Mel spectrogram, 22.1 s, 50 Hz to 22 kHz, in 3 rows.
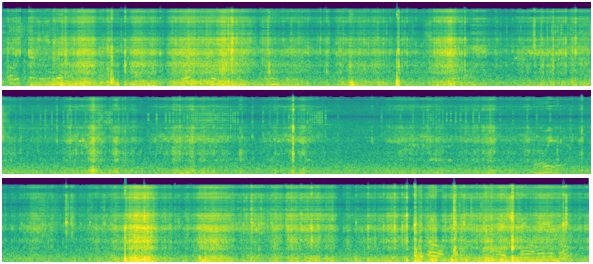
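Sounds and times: fishing reel cranking: 5.4 - 13.6.

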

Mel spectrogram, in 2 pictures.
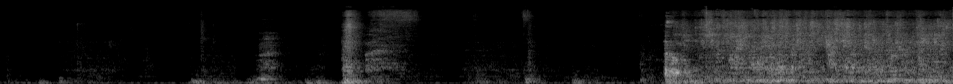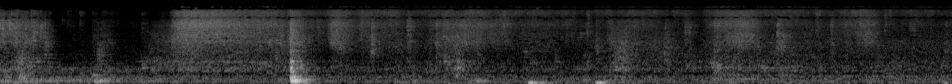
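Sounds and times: shower water running into bathtub: 6.6 - 19.0.

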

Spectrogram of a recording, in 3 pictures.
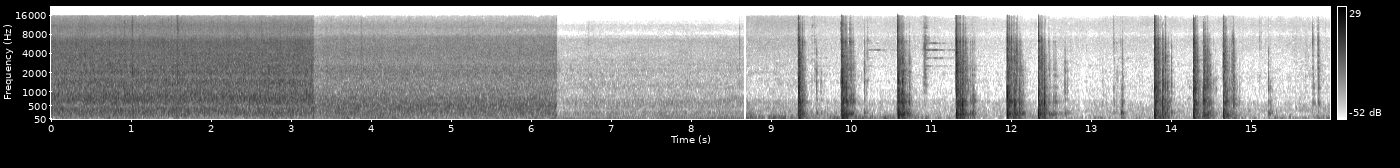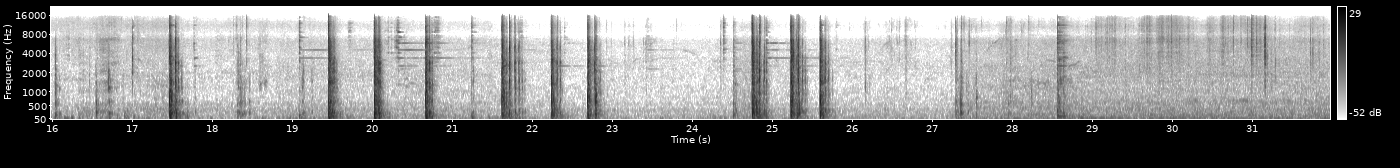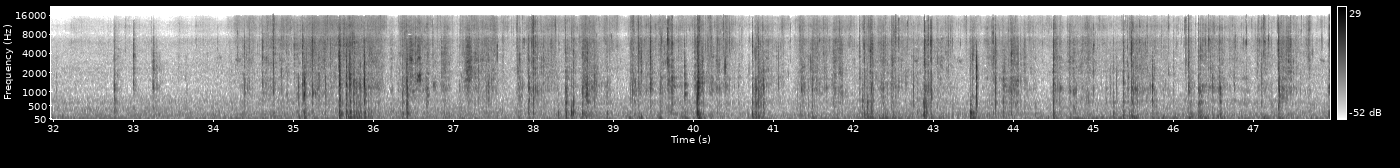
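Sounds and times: hands rustling rubbing meat: 33.4 - 47.9.

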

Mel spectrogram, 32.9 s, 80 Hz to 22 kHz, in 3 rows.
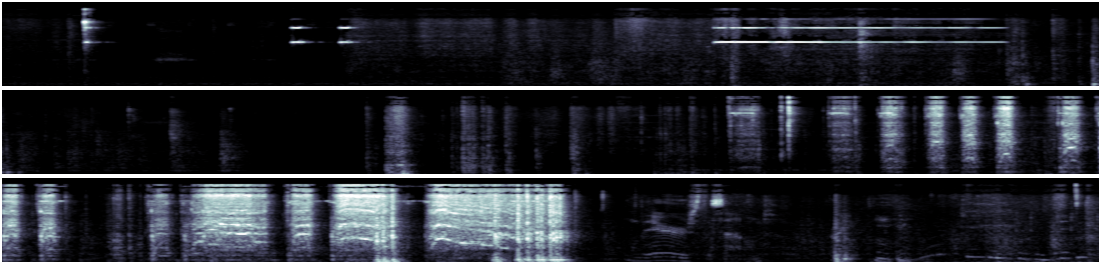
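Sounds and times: cordless drill driving screws: 18.2 - 18.6, 19.2 - 22.6, 23.4 - 27.7.

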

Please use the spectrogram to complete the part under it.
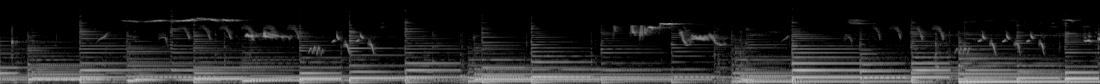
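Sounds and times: calm instrumental music: 0.0 - 11.0
high falling bird chirps: 0.8 - 4.1, 6.0 - 11.0.

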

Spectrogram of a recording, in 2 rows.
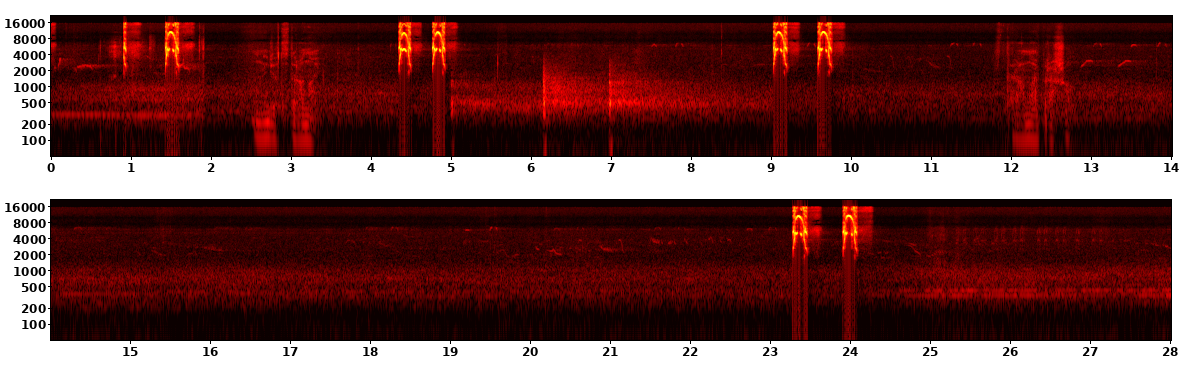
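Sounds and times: faint bird chirping: 0.0 - 1.9, 4.3 - 5.1, 8.8 - 16.6, 17.8 - 28.0
woodcock high squeaks: 0.0 - 1.9, 4.4 - 5.1, 9.0 - 9.9, 23.3 - 24.3.

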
